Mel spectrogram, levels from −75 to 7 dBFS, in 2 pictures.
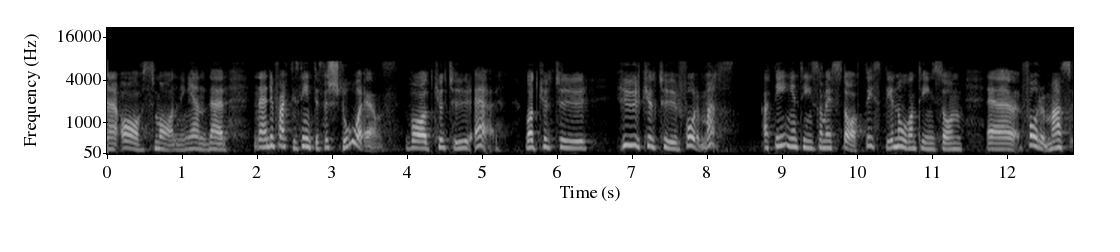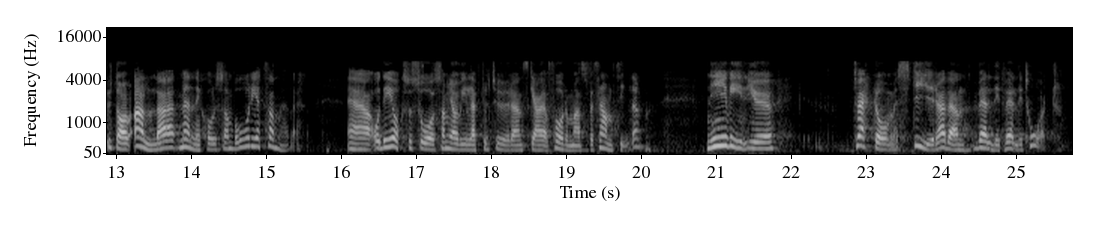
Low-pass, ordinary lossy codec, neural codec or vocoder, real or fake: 7.2 kHz; AAC, 32 kbps; codec, 16 kHz, 2 kbps, X-Codec, HuBERT features, trained on LibriSpeech; fake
